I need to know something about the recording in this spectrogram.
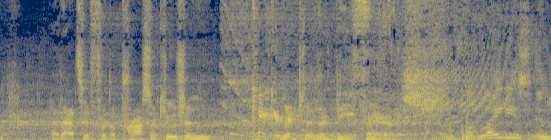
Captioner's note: laser sound effect, reverb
